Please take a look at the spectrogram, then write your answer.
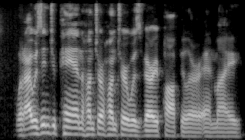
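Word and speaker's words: Hunter × Hunter: tournaments but do you you don't pronounce the x hunter x hunter yeah i've always saw hunter x hunter but is it just hunter hunter it's just hunter hunter okay i must have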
